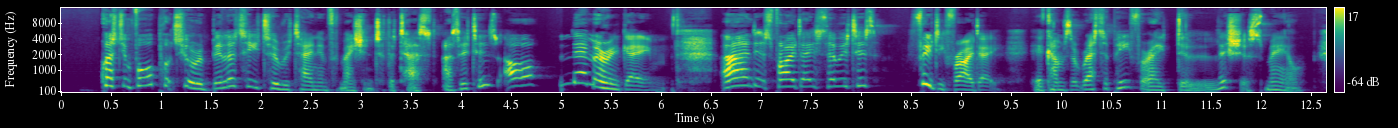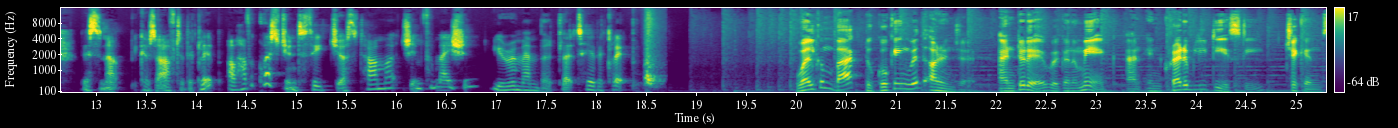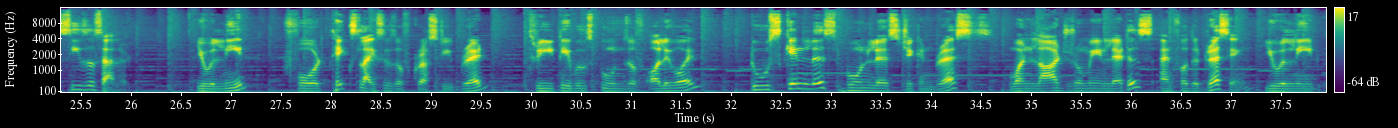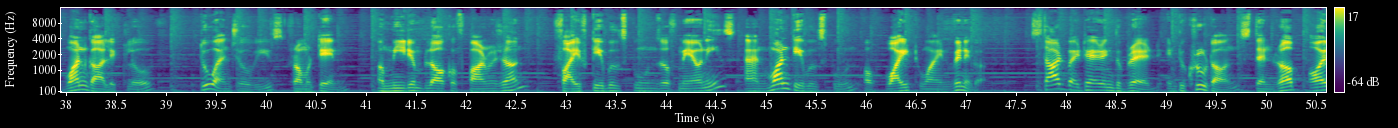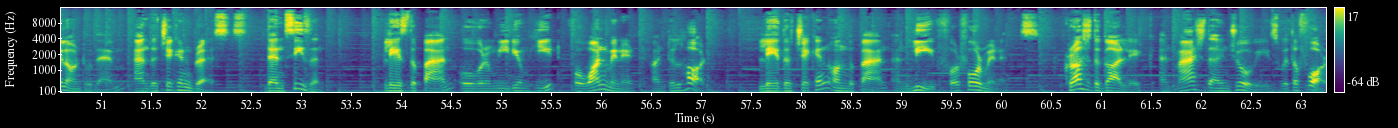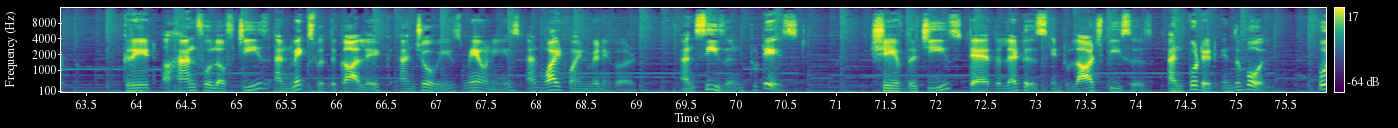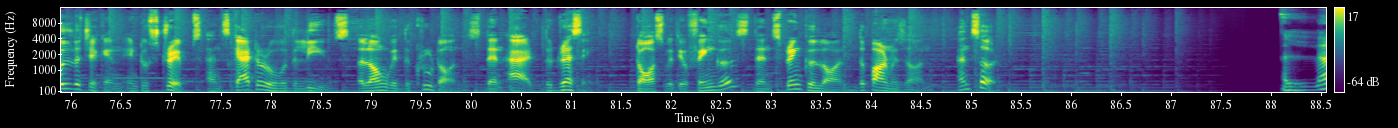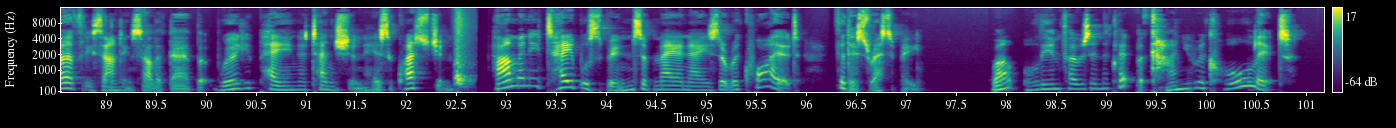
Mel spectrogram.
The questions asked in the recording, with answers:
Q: How many tablespoons of mayonnaise are required for this recipe?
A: It was five tablespoons of mayonnaise.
